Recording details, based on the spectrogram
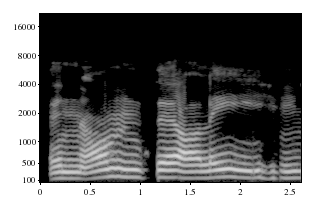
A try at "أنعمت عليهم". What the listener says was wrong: எஸ், தேயும் ஆயினும் சேரணும், நூனும் ஆயினும் சேரணும். ஐன் தான் சேரணும். அண்ணன் அன்னம் அன்னம் அனந்த அனம் தலைஹிம் அனம் தலைஹிம் என்று தேயும் லாமே ஓதுறல்ல. ஐனை உச்சரிக்கணும். அந்த ஐன் முன்னுக்கு பின்னுக்கு வர இரண்டு எழுத்துக்களை சேர்க்கிறதாக வரணும்.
